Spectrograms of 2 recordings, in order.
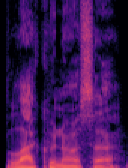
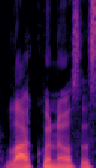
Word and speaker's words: Lacunosa: Anyway, it's a Lucosa? Lucosa? – Lacunosa. – Lacunosa. See, I can't pronounce nothing.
